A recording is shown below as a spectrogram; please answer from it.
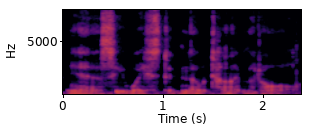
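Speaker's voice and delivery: plain reading voice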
